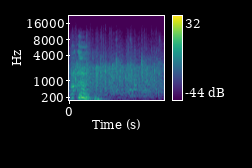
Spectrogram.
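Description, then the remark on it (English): A crowd applauds with steady, dense clapping, fairly loud and sustained, with a voice briefly audible at the start. “You guys can clap for them.”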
